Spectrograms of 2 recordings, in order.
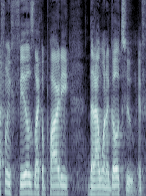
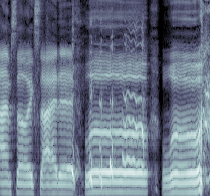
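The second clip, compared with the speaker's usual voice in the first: flat, deadpan, emotionless fake party excitement; 2 semitones higher than usual. Acting out how the girls with the sparklers came out: imitating flat, emotionless excitement. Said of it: "the girls come out with the sparklers with no emotion".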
